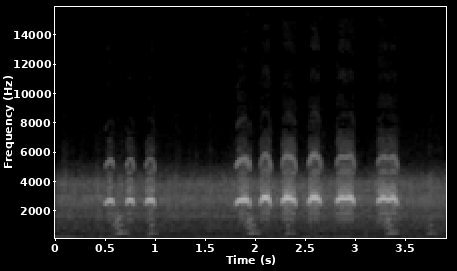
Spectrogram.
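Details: Osprey at its nest with a fish at Dunrovin Ranch, 22 August 2020: loud, piercing whistled chirps, three quick notes, a pause, then six longer notes about every quarter second, over a steady background hiss.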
